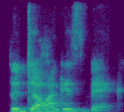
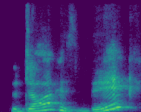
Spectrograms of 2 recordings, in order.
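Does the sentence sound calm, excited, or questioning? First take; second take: calm; questioning. First: It is said as a calm, plain statement. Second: It is said as a doubtful, questioning query. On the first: It simply states a fact. "I put a period at the end. That's how the reader would read that" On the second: The speaker doubts that it is really big. "I'm questioning that"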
